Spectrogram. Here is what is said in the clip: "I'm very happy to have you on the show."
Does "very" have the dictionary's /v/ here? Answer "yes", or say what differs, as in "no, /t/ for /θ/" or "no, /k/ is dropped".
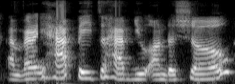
yes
